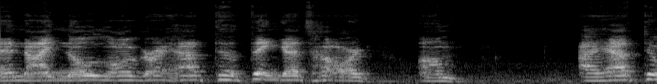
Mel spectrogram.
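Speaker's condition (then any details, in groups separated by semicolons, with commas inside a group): Acquired cerebellar ataxia; acquired cerebellar ataxia after stroke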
